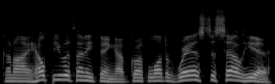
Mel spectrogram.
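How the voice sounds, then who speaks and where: A man's voice: fairly high pitch, lively intonation, quick pace, no room sound, studio quality, lightly acted. A man playing a chatty, eccentric market farmer in a radio comedy sketch, rambling in a folksy, matter-of-fact way. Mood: folksy sales patter.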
